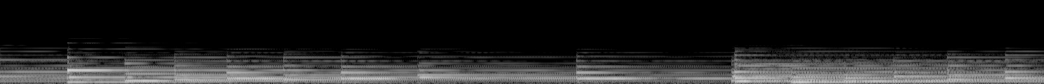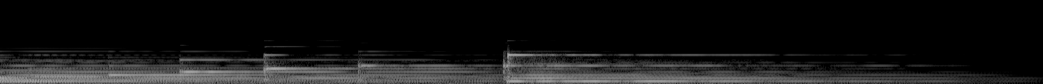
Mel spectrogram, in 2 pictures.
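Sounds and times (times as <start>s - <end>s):
calm soft piano music: 0.0s - 20.8s.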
